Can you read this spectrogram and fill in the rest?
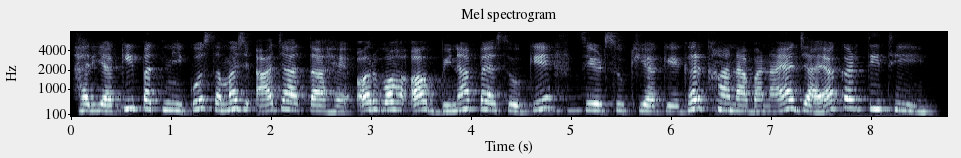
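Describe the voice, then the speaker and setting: A woman's voice: on the high side, fairly bright tone, reverberant, slight background noise. A woman narrating a scripted moral story as its storyteller, with music behind her.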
